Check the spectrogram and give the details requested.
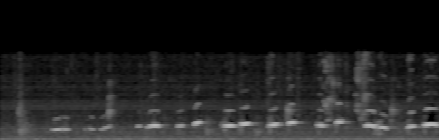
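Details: Good-humoured cockatiel kept as a pet, whistling an unidentified song: steady chain of short bright whistled notes, each slightly rising, roughly two per second, with a few faint higher chirps.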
